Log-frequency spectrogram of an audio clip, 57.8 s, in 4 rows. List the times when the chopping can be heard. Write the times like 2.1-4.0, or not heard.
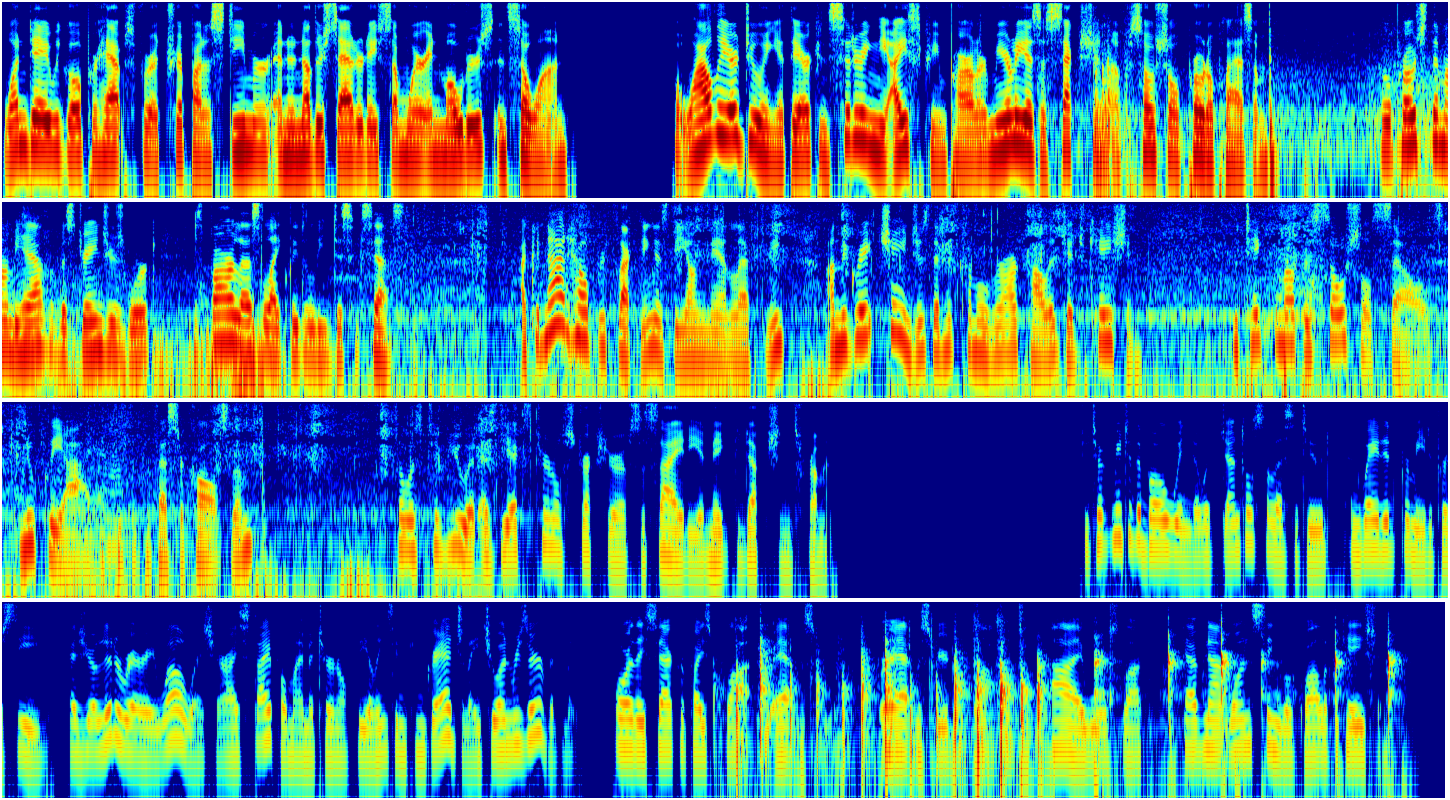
50.5-56.0, 56.7-57.5.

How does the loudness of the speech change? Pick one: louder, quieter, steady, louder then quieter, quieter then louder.
quieter.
